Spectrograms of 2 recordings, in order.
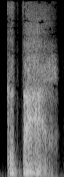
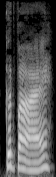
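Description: First: A hint of Count Olaf's villain voice; lightly voiced villain saying goodbye; villain's farewell. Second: Put-on high, louder child's voice; young girl's farewell. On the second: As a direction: call it out high, like a girl. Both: A narrator's reading.

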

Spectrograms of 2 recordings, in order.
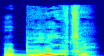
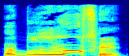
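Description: First: Raised, admiring aunt voice; admiring cry. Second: Very high, loud, drawn-out cry. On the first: Aunt first admiring the peach, a contained cry. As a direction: begin the admiring cry with some restraint. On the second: Aunt overjoyed by the peach, crying out. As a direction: let the admiration burst out slowly and loudly. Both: A narrator's reading. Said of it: "Aunt Sponge cried out".

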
